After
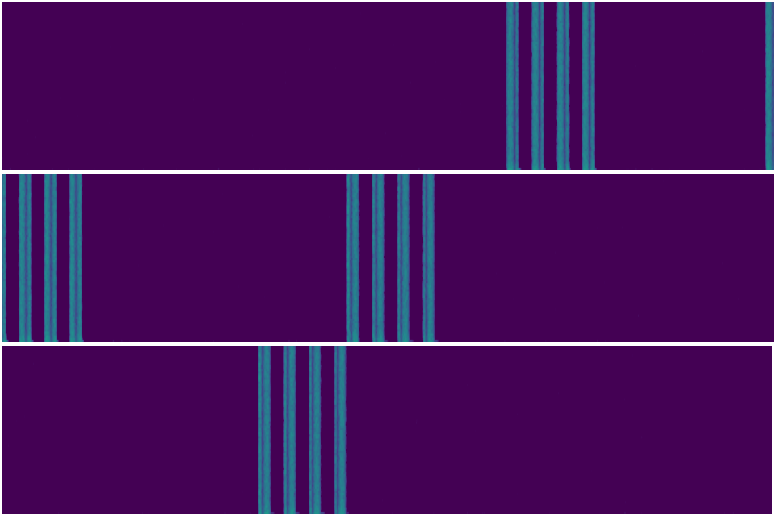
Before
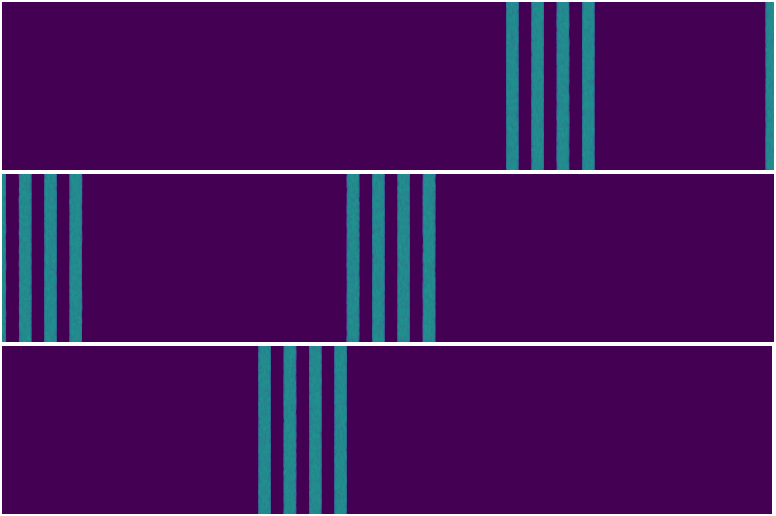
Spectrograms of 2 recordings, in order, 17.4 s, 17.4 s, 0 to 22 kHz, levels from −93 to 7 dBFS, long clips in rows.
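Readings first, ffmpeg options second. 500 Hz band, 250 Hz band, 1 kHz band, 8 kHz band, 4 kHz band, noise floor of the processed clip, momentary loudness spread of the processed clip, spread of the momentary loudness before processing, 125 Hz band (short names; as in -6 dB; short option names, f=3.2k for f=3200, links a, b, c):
-1.5 dB, -2.5 dB, -4.5 dB, -7.0 dB, -7.0 dB, under -85 dBFS, 6 LU, 5 LU, +4.5 dB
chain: -filter_complex "[0:a]lowshelf=f=110:t=q:w=1.5:g=10.5,acrossover=split=260|810[a][b][c];[a]acompressor=threshold=-49dB:ratio=4[d];[b]acompressor=threshold=-52dB:ratio=4[e];[c]acompressor=threshold=-43dB:ratio=4[f];[d][e][f]amix=inputs=3:normalize=0,tremolo=f=16:d=0.97,volume=8dB"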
